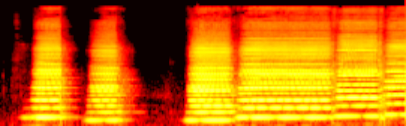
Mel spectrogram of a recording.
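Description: A squeeze box being played: two short separate notes, a brief pause, then a tune of held notes that change pitch every half second or so.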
